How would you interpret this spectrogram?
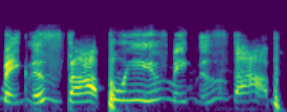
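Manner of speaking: high-pitched desperate plea; strained, high begging; pleading dwarf. Acted. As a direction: beg for it to end in a high voice. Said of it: "the dwarf's like".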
